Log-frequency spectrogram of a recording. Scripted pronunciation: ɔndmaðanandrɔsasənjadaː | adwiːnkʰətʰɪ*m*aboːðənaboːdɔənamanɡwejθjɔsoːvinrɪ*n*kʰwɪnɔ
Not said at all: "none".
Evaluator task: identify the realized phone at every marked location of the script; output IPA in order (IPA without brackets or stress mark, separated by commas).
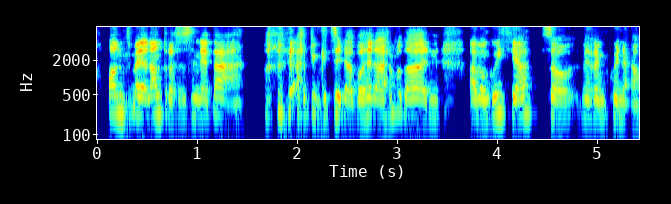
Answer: n, m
